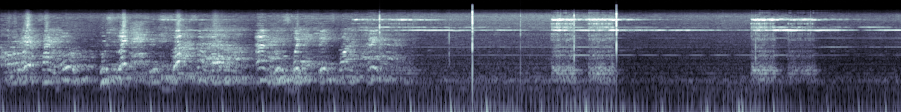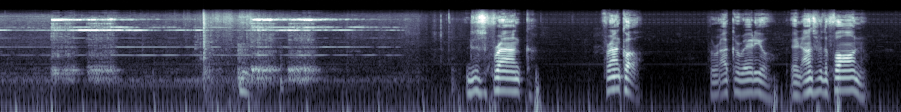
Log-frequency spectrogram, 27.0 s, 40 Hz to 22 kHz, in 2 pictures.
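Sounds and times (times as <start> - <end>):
telephone ringing: 5.1 - 19.8.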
